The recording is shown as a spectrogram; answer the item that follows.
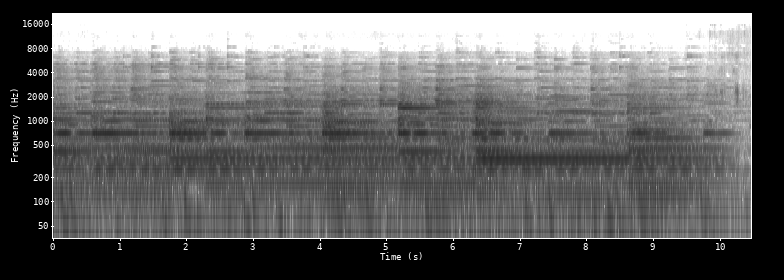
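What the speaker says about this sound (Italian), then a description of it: "come potete sentire dai rintocchi delle campane" Church bells ring out in Yaroslavl, Russia, in repeated, resonant strokes, layered and moderately distant, fading toward the end with no talking.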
